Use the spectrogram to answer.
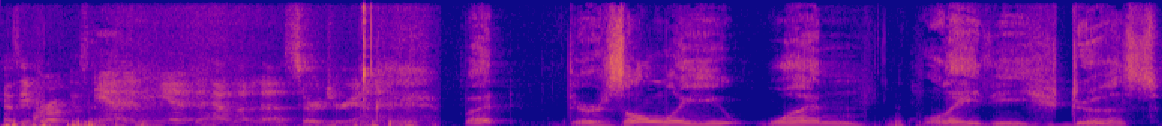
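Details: Adult speaker; speech.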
